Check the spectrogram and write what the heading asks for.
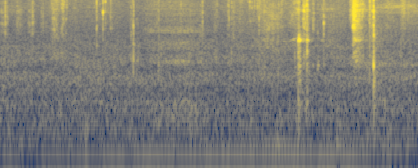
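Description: Quiet room with a few faint taps and clicks, the clearest about three seconds in and just before the end, as a stainless steel ruler and pen are handled and the ruler is laid down on a sheet of paper.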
